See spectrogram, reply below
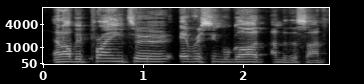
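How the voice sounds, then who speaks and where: A man's voice: on the high side, moderate pace. A man co-hosting a casual sports podcast, talking in emphatic, opinionated banter. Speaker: podcast co-host.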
